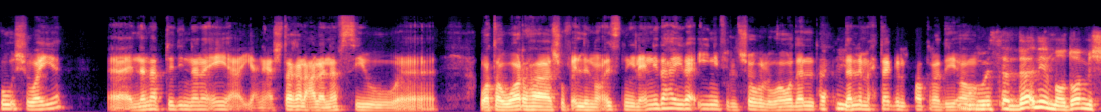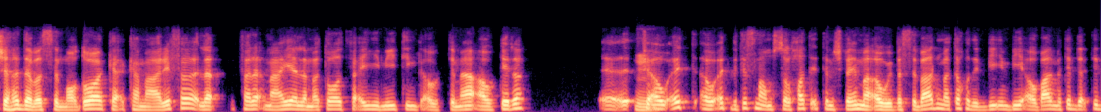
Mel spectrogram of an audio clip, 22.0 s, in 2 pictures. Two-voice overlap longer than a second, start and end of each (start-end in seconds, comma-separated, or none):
none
